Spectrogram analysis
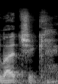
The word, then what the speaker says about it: Ledaig: I mean, that's almost a 20-year-old Ledaig is, and that is how you pronounce it, right? Ledaig.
